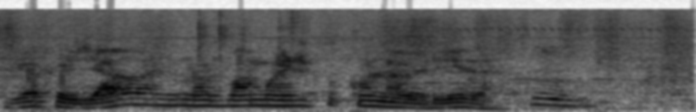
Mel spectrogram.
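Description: A man speaks at a fairly slow pace with ordinary pitch variation. Faint music plays in the background. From Antioquia, Colombia. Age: old. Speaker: peasant community leader. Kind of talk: interview answer. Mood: relaxed, reminiscing. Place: home room.

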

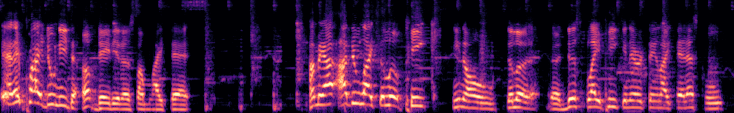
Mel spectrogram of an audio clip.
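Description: Faint music plays in the background as a man with a high pitch speaks at a fairly quick pace. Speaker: tech livestreamer. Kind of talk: casual vlog chat. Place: home room. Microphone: webcam.

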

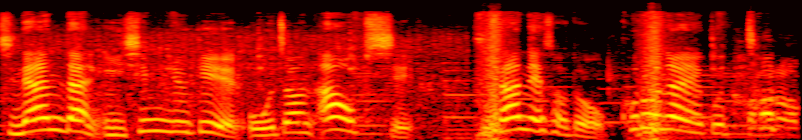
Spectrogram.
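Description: Very wide pitch swings from a woman speaking at a moderate pace. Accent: Busan. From Busan, South Korea. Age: 30s. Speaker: announcer and broadcaster. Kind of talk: TV talk show interview answer.

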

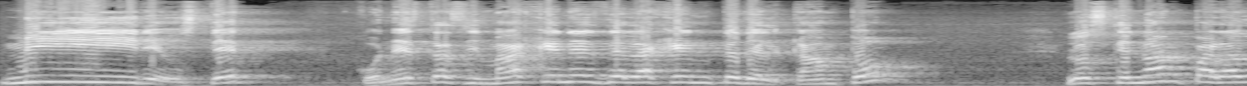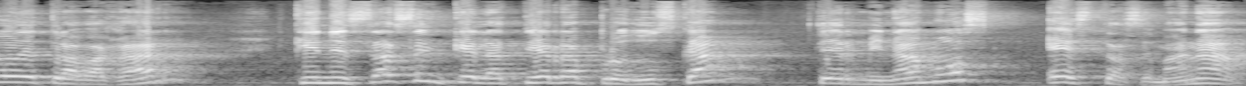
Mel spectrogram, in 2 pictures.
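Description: Over noticeable background noise, a man talks very slowly at an extremely high pitch for a man, keeping his loudness very even. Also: ordinary pitch variation. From Mexico, Río Verde. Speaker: news reporter. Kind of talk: news reading.

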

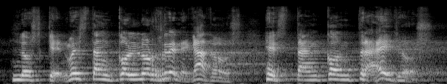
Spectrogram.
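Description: A man speaks in a raised, projected voice with an extremely high pitch. His tone is menacing and his pace is very slow. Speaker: character voice performed by the narrator. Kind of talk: dramatic character dialogue. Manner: cold, menacing, harsh, contemptuous.

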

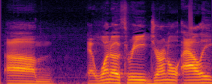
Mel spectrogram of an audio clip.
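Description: A man with an American accent, medium pitch and ordinary pitch variation, an ordinary speaking voice. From US South. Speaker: sports writer. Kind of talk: sports awards show. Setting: office. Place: studio. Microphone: lapel.

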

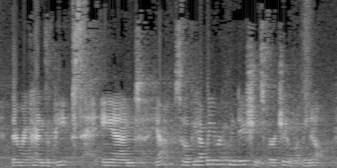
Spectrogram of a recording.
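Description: A woman talks at a very fast pace with ordinary pitch variation, her voice carrying audible room echo over noticeable background noise. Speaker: fitness vlogger. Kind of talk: casual vlog chat. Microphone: phone near.

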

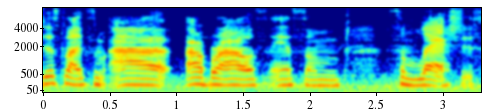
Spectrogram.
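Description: In a dry sound with no echo, a woman talks at a fairly slow pace. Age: 30s. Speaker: vlogger and hairstylist; vlogger. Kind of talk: casual vlog talk to camera.

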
